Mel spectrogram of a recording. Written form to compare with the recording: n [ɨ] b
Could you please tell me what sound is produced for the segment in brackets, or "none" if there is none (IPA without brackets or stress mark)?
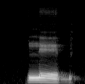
e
